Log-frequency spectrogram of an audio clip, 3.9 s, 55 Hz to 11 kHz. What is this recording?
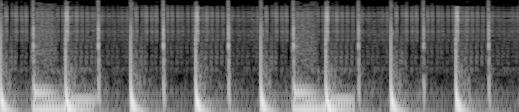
Addon loop 3-123 bpm
addon, minimal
